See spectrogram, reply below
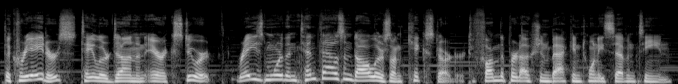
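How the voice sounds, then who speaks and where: A man's voice: on the high side, animated, brisk, vocal fry, faint music behind. A man hosting a podcast and interviewing in a conversational style.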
